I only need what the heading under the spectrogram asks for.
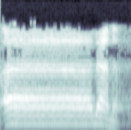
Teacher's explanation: سبقها حرف مد، حرف مد، وأتى بعده سكون أصلي فيصير مدا لازما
